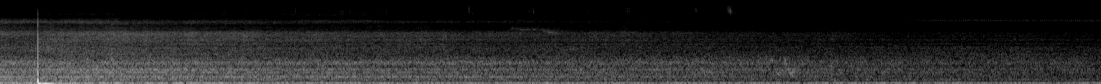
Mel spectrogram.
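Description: A DR1AM diesel multiple unit running away along the track, its engine and wheel noise fading steadily as it recedes. A single sharp knock sounds about half a second in.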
